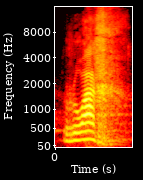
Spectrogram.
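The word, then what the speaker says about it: רוח: Así como suena, se pronuncia la CH en hebreo como J, Roach.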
